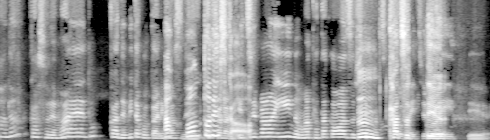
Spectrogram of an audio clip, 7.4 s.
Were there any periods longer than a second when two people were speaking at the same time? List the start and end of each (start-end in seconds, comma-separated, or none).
2.5-3.9, 5.3-6.8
